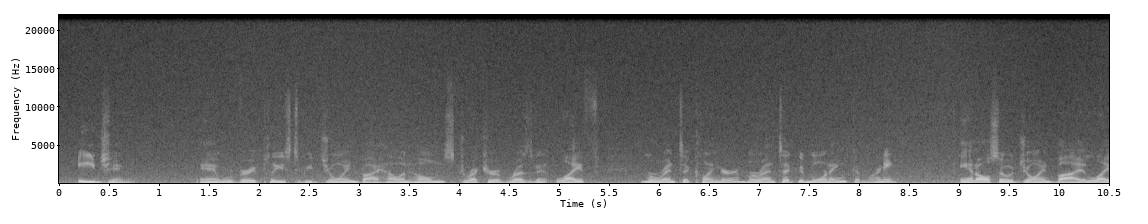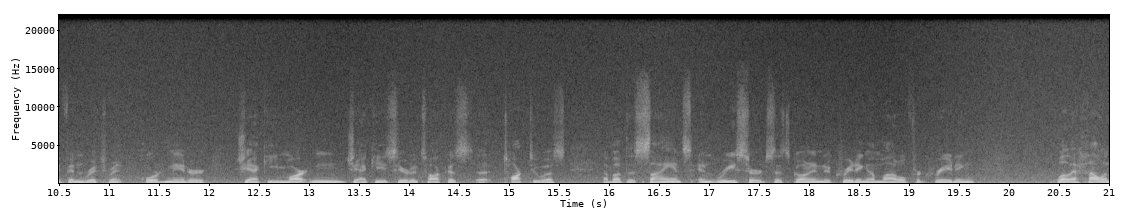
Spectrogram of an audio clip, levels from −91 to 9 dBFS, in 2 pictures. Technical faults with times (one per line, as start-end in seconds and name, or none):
none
